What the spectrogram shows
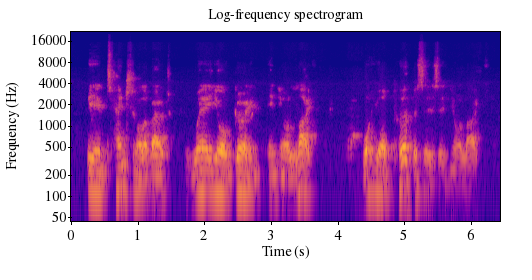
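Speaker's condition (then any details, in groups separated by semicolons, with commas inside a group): No condition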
